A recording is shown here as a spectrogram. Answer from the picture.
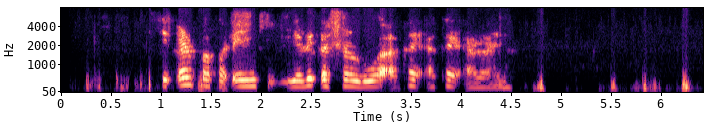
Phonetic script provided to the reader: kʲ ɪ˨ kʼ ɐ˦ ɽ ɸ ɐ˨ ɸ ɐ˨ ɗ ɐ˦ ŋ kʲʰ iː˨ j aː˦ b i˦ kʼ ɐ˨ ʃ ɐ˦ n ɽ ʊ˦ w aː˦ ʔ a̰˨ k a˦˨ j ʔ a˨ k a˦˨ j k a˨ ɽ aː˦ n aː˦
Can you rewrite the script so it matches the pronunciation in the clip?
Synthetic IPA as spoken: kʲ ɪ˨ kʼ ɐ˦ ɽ ɸ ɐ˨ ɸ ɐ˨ ɗ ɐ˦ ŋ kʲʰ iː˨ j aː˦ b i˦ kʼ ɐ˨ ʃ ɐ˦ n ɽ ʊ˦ w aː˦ ʔ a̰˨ k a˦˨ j ʔ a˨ k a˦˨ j ʔ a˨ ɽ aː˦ n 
